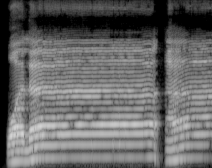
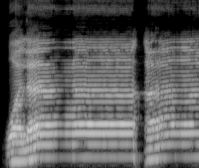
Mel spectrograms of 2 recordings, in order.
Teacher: the first word has a stretch, the second word has a stretch and a mim shadda gunna.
